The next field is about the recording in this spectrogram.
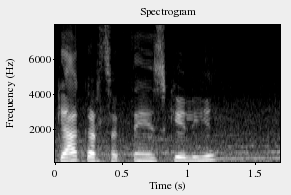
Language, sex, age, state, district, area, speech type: Urdu, male, 30-45, Bihar, Madhubani, rural, spontaneous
